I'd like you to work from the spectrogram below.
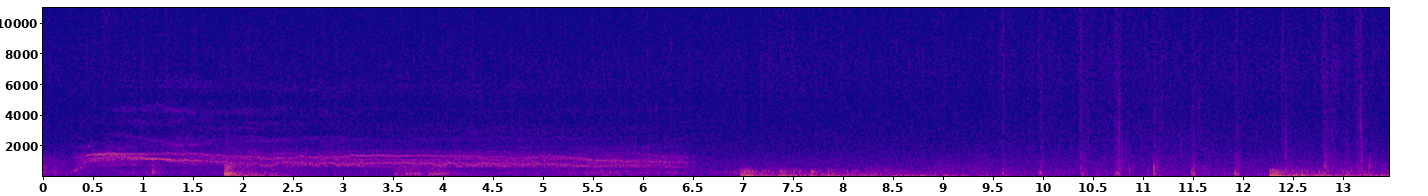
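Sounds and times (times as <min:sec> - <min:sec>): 
heavy low thunder cracks in the woods: 0:00.0 - 0:09.2
rain pattering in the woods: 0:00.0 - 0:13.4
sharp water drips or splashes: 0:00.0 - 0:13.4.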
